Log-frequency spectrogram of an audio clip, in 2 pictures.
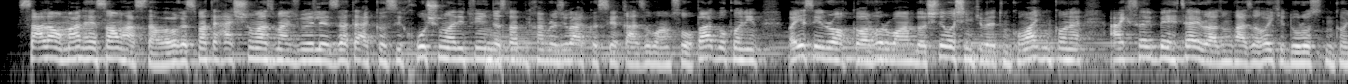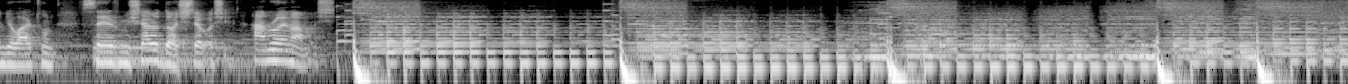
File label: persian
